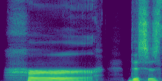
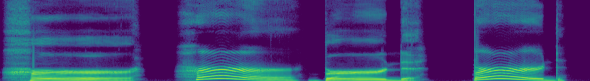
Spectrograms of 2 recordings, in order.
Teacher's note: The sound as in her. This is the pure tense R sound acting as the vowel.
